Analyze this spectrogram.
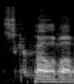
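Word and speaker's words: Capalaba: It's Capalabar, mate.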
